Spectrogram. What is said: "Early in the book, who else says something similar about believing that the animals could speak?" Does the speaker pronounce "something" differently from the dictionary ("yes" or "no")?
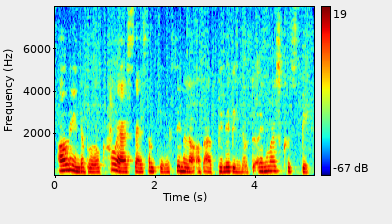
yes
